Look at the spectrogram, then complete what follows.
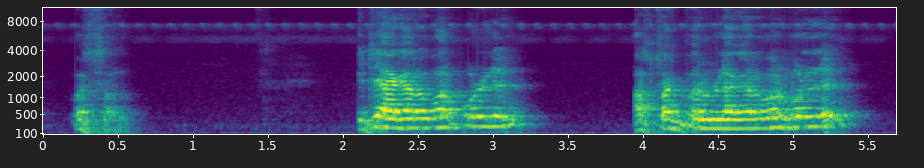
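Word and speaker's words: أستغفر الله: ওয়াসাল্লাম সাল্লাল্লাহু আলাইহি ওয়াসাল্লাম এটা 11 বার পড়লেন আস্তাগফিরুল্লাহ বার পড়লেন আস্তাগফিরুল্লাহ আস্তাগফিরুল্লাহ এতগুলা যদি না পারেন অন্তত শুধু আস্তাগফিরুল্লাহ আস্তাগফুল আসতাক প্রায় লোকে আসতাক বলে এখানে ক হবে না কাফ হবে না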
